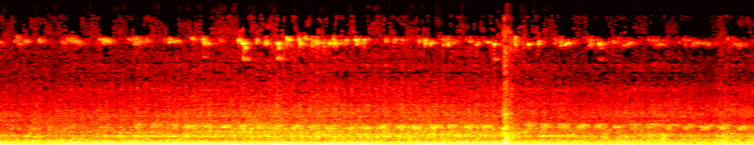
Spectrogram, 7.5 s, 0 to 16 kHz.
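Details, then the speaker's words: Honda Beat scooter with CKP-sensor starter, after repair fixing clicking starter and MIL code 52; starts promptly into a smooth, even putter about three beats a second, no clatter or misses, healthy idle. "Iya sekarang Coba tes hidupkan kita kontak Iya jadi udah hidup tu"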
